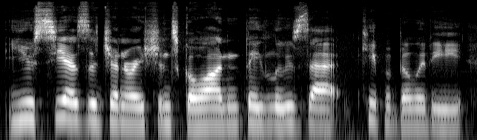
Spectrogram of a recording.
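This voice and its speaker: A woman guest in a conversational interview, talking thoughtfully with many halting restarts. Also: medium pitch, steady tone, smooth, dry recording.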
